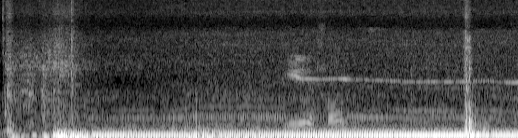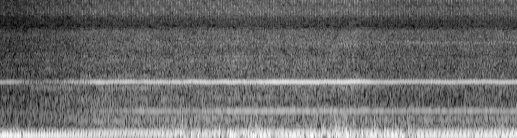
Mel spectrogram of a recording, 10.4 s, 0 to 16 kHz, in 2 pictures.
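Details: 2000 VW Golf Mk4 GTI 1.8T AGU, after replacing the failed ignition amplifier (ignition control module on the airbox): the engine catches at once and settles into a smooth, even idle with no stumble or misfire.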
